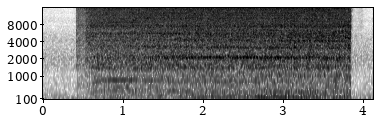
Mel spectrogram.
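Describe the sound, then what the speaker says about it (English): A drill bores out a spot weld on the cab of an old Ford Dentside truck, a steady whining grind running continuously for about three seconds, close and fairly loud, with no talk. "So I'm gonna drill it first, and then we're gonna hit it with the spot welding drill bit"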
